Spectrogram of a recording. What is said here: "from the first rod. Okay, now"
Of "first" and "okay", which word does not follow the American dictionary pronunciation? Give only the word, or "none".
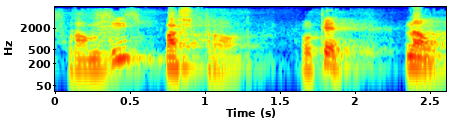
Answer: first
